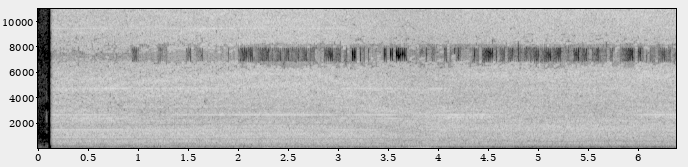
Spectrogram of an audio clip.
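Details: Asus Zephyrus G14 laptop with loud, steady rushing fan and a faint whistle, no clear rattle; owner suspects the common G14 CPU fan bearing problem that cleaning won't fix, unconfirmed.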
